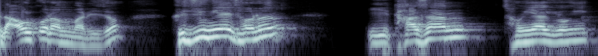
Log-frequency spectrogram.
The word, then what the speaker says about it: 다산: 중요한 포지션을 차지하는 분이시죠 혹시 이걸 차산이라고 읽는 사람은 없겠죠 예 차 자도 되는 거예요 어 우리가 서날 아침에 지내는 차례 할 때요 차자를 그대로 쓰는 겁니다 예 우리 마시는 차 차 근데 이게 자로도 읽는 거죠 다산 정의 선생인데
